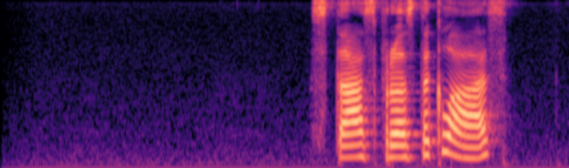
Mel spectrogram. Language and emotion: Russian, positive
